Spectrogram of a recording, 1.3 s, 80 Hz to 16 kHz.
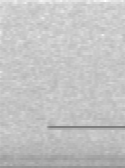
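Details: Kaiweets HT112B compact multimeter in continuity mode: after a short quiet moment, a steady high-pitched beep starts and holds as the meter confirms continuity across the probes.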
